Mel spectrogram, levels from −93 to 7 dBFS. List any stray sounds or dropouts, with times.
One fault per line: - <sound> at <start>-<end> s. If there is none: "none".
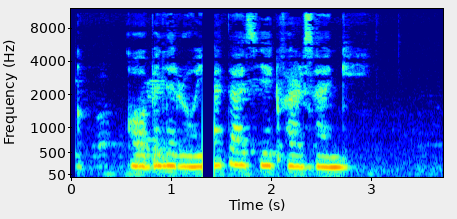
- dropout at 1.3-1.4 s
